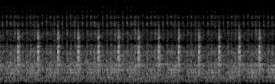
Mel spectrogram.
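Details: 1980 Mercedes 300SD diesel at idle: sharp, even metallic knock about five times a second. Injector nailing was suspected; cracking the lines on injectors 1–3 made the sound deeper, while loosening the lines on 4 and 5 changed nothing. Source not confirmed.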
